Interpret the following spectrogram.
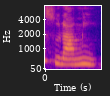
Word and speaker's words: tsunami: अंदर आप क्या देखेंगे, जो फर्स्ट लेटर है सुनामी का इट इज़ टी, लेकिन सुनामी बोलते टाइम आप इस टी को यूज़ नहीं करते हो, इसको प्रोनाउंस नहीं करते हो। टी जो है वो साइलेंट रहता है, ठीक है।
